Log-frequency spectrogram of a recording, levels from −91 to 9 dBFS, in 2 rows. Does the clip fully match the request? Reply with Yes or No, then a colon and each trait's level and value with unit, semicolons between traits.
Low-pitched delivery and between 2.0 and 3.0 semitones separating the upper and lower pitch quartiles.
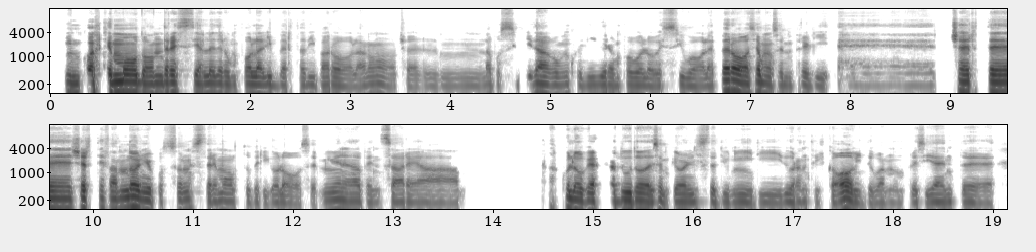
Yes: low, 100 Hz; narrow, 2.4 semitones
